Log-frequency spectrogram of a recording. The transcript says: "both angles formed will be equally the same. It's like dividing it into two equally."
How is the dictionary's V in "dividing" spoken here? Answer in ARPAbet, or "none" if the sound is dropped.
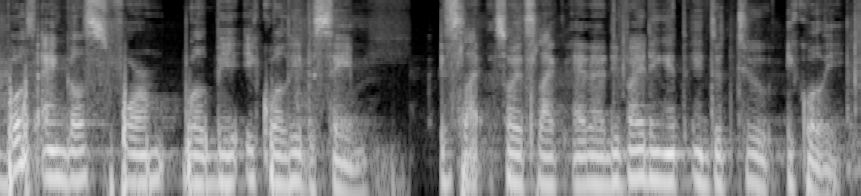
V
